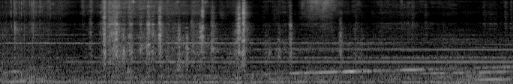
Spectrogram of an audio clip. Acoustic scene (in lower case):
subway train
